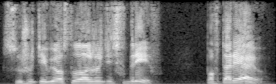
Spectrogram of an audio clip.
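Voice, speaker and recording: A man voicing the stiff, formal loudspeaker voice of an imperial flagship. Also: on the high side, normal speed, no room sound, studio quality. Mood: commanding. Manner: formal, repetitive official commands.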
